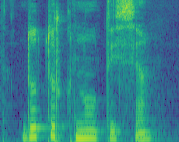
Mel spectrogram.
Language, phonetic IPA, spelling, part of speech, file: Ukrainian, [dɔtorkˈnutesʲɐ], доторкнутися, verb, Uk-доторкнутися.ogg
- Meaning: to touch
